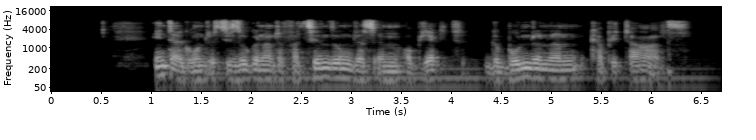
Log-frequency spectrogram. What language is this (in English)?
German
